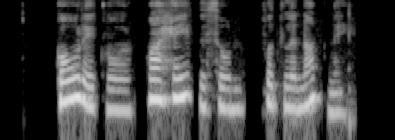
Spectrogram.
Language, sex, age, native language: Icelandic, female, 40-49, Filipino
